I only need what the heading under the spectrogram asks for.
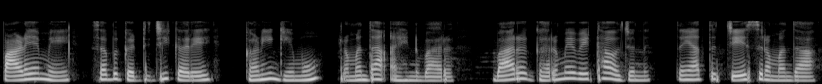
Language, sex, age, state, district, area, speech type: Sindhi, female, 18-30, Gujarat, Junagadh, rural, spontaneous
